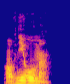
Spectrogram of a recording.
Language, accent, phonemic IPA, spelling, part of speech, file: French, France, /ɑ̃ v(ə).ni.ʁ‿o mɛ̃/, en venir aux mains, verb, LL-Q150 (fra)-en venir aux mains.wav
- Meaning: to come to blows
